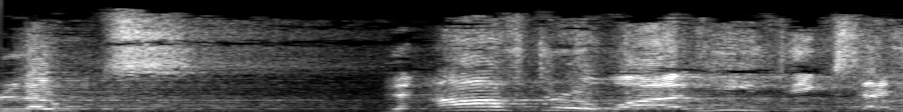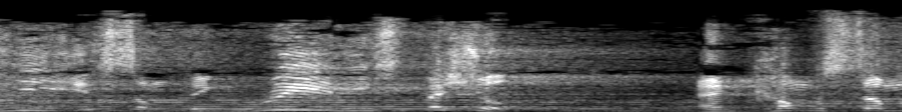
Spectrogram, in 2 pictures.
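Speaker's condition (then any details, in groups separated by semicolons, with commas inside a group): No condition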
